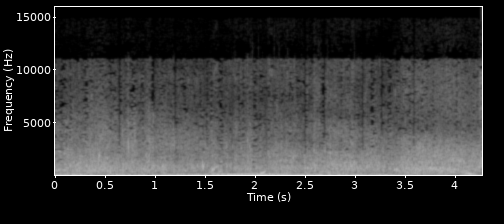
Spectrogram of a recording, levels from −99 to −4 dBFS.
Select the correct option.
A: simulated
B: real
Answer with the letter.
B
